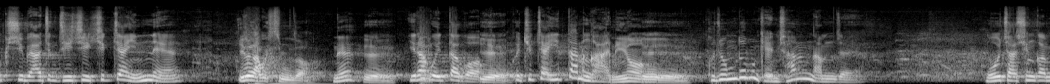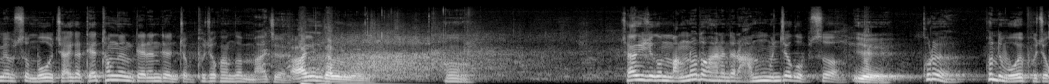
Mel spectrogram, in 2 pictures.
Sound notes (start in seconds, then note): 8.7 audience Laughter; 16.7 audience Laughter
